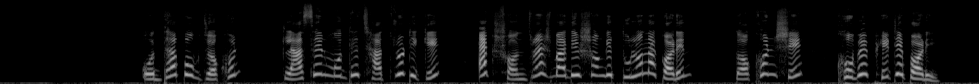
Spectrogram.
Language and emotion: Bengali, angry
